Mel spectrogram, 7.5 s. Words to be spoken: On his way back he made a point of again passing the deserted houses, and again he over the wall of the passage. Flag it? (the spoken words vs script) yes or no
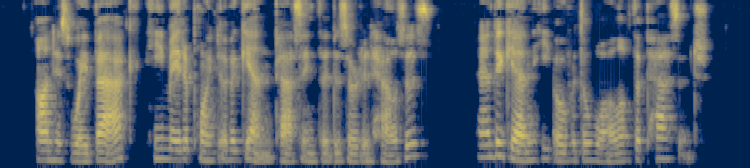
no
